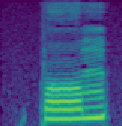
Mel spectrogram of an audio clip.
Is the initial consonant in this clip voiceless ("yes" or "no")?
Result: yes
